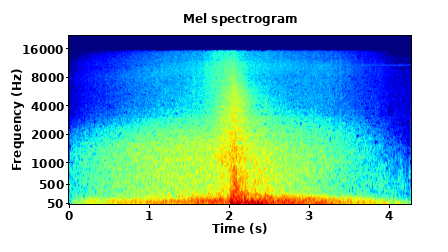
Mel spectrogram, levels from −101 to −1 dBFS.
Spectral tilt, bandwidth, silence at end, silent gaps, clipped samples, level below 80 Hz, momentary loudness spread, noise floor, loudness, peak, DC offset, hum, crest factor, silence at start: -6.5 dB/octave; 15 kHz; 0.3 s; none; under 0.1%; -20 dBFS; 23 LU; -39 dBFS; -17 LUFS; 0 dBFS; under 0.1%; none; 16 dB; 0.2 s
